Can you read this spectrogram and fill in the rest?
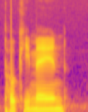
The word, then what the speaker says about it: Pokimane: Well, her name is Iman, but then she loves Pokemon, and so she made it like Pokimane. Is how you pronounce it?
